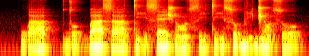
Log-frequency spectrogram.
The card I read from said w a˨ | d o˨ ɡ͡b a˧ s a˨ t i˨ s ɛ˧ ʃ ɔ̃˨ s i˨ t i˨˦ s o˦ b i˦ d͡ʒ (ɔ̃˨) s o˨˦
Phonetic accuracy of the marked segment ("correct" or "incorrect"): incorrect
